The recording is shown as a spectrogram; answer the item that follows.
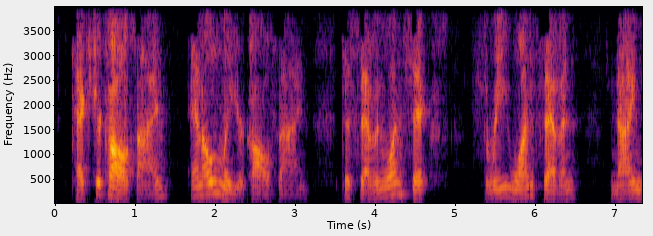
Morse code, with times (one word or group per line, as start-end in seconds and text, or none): none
